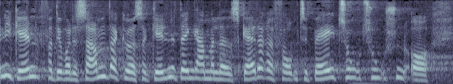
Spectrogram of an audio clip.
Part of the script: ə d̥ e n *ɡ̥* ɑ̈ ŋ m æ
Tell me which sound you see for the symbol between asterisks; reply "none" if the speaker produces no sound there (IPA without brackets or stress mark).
ɡ̥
